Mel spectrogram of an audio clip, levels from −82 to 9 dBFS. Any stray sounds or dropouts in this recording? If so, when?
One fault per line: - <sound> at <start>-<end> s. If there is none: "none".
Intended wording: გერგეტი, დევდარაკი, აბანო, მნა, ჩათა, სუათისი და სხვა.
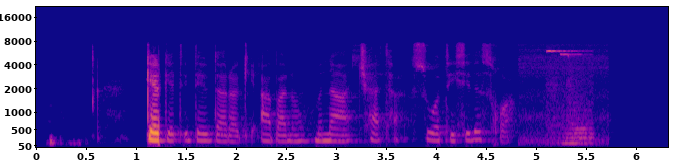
- squeak at 5.1-5.6 s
